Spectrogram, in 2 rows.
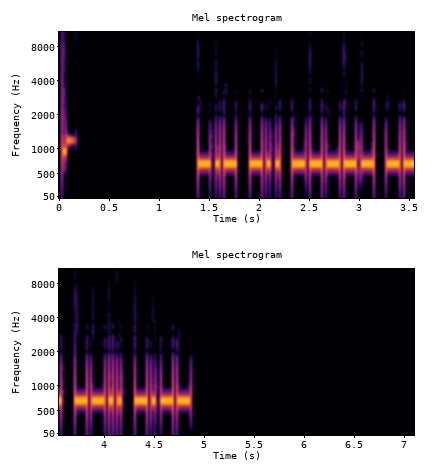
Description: Morse code, heard as a keyed tone, about 28 wpm, 700 Hz. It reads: KD0MZY
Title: USA Call Signs 28wpm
